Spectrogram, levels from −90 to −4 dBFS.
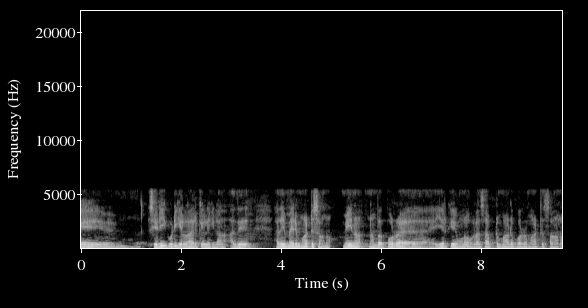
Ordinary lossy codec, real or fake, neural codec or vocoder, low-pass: none; fake; vocoder, 22.05 kHz, 80 mel bands, WaveNeXt; 5.4 kHz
